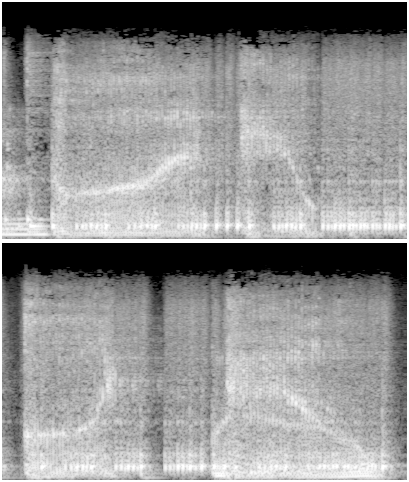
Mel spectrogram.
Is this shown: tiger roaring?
yes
